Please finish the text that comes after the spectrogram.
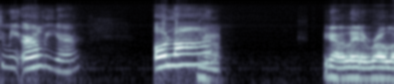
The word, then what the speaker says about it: Olan: to me it's ol it's pronounced Olan by the way o Olan I feel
